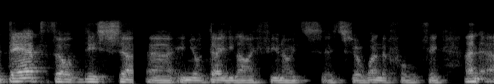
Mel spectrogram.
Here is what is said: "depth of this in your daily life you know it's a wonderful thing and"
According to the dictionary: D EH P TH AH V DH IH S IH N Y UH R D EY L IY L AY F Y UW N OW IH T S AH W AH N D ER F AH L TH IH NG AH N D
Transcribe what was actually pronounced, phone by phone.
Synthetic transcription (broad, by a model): D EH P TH AH V DH IH S IH N Y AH R D EY L IY L AY F Y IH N OW IH T S AH W AH N D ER F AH L TH IH NG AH N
